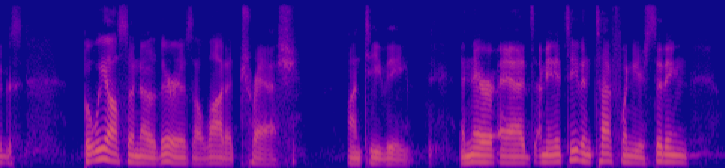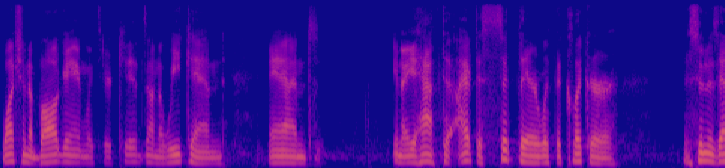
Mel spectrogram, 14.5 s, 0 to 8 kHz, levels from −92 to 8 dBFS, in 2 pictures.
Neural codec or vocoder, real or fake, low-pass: codec, 16 kHz, 2 kbps, FreqCodec, larger model; fake; 7.2 kHz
